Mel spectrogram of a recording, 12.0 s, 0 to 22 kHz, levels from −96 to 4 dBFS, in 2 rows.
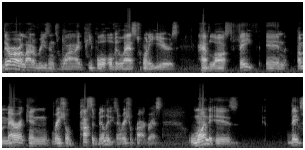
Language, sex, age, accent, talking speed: English, male, 30-49, American, 130 wpm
